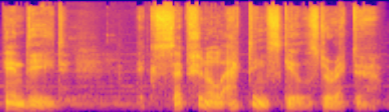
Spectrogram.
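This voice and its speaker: Deep, gravelly, dignified consultant. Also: male voice, very animated, a little slow, over music, heavily acted. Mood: dry. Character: composed, dignified, dryly courteous male consultant. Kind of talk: video game cutscene voice acting.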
